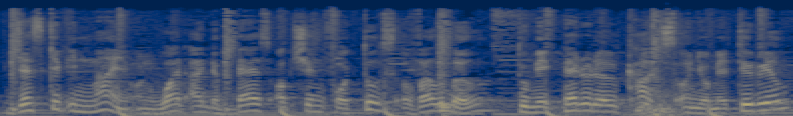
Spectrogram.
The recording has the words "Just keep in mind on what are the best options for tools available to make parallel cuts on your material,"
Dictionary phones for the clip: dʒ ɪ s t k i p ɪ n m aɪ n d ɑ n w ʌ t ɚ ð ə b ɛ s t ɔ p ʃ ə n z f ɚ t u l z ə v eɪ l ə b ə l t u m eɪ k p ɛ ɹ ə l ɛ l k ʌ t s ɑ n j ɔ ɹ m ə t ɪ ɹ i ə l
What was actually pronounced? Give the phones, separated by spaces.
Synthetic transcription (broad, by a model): dʒ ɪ s k i p ɪ n m aɪ n d ɑ n w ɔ t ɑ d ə b ɛ s t ɔ p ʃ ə n f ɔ t u l s ə v eɪ l ə b ə l t u m eɪ k p ɛ ɹ ə l ɛ l k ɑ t s ɑ n j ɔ m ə t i ɹ i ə l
